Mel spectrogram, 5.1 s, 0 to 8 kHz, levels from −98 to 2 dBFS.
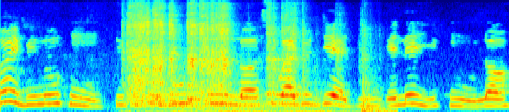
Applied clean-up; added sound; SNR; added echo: none; Sliding door; 5 dB; none.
